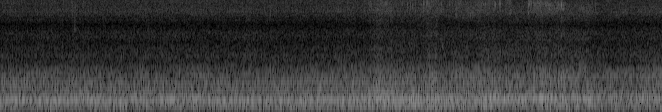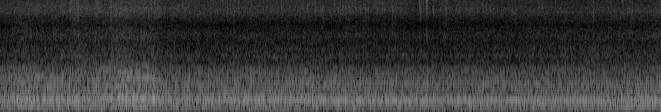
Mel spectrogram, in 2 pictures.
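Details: Honey bees arriving with pollen during winter. A continuous layered buzzing holds a steady pitched hum, with short swells of louder wingbeats drifting past.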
